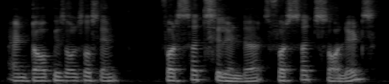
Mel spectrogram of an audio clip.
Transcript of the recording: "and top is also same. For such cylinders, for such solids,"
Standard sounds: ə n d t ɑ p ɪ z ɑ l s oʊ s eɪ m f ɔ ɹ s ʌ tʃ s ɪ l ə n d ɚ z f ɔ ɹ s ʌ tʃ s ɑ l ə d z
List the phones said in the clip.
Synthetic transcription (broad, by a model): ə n d t ɑ p ɪ z ɑ l s oʊ s eɪ m f ɔ ɹ s ʌ tʃ s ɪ l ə n d ɚ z f ɔ ɹ s ʌ tʃ s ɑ l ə d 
